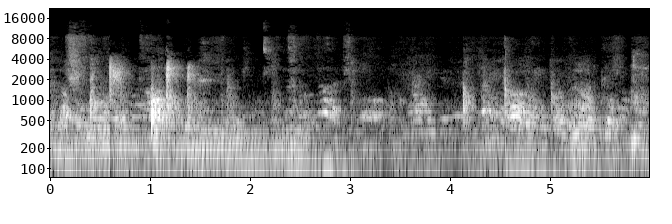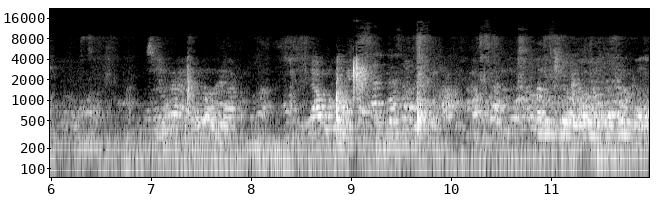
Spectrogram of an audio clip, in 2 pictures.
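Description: Pool balls clack together on the table.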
